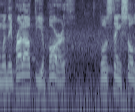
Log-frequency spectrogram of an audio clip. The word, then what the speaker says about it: Abarth: was the Fiat 500 Abarth which is pronounced a Barth but it sounds more natural saying Abarth but anyways Fiat when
